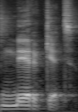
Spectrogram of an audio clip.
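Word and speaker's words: Märket: i'm not entirely sure a finnish person would look at this and he would say market but i think it's a swedish one swedish name and in in swedish that e letter will sometimes pronounce an a sound so maybe it's merket island uh or if it's if it's really swedish if it's like high swedish it's might be even their i'm not sure as in merchant so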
